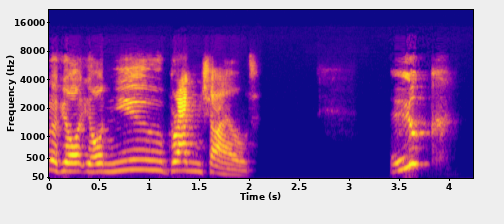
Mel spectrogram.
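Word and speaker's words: Loek: Luke.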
